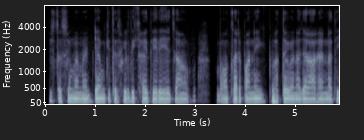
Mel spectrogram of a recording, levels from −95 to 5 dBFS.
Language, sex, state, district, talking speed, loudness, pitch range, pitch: Hindi, male, Maharashtra, Aurangabad, 235 wpm, -31 LUFS, 85-95 Hz, 90 Hz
